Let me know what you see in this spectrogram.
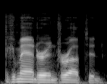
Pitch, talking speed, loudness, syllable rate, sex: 100 Hz, 165 wpm, -17 LUFS, 8.5 syllables/s, male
